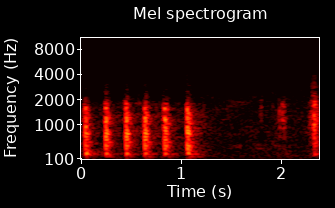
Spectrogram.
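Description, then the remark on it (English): A quick run of six evenly spaced knocks on the wooden front door of a house, fairly loud, followed by a short pause and a couple of softer, scattered knocks. No one speaks. “Yeah, knock on the door.”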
